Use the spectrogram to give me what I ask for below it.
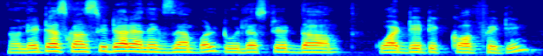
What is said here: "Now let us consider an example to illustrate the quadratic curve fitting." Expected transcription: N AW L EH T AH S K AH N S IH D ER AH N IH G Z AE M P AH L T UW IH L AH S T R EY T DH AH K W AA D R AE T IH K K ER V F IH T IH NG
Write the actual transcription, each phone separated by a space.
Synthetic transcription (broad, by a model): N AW L EH T AH S K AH N S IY D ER AH N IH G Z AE M P AH L T UW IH L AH S T R EY T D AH K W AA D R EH T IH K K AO P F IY T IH NG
